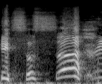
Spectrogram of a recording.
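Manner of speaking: high mock whine; mock crying kid. Mocking the nephew's apology, high whine. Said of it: "mocking the crying kid".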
